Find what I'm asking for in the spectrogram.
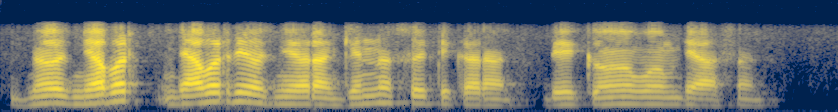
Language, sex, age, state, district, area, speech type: Kashmiri, male, 30-45, Jammu and Kashmir, Anantnag, rural, conversation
